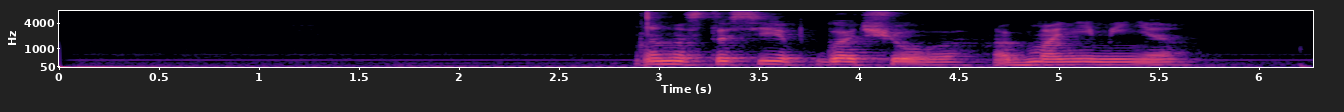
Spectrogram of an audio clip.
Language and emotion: Russian, neutral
